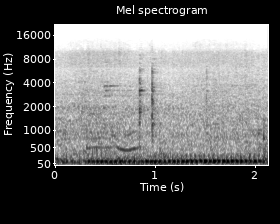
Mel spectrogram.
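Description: A steady low hum with two light metal clicks about a second in, as a wrench gives the final tightening to the clutch shoe assembly on a small two-stroke engine.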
